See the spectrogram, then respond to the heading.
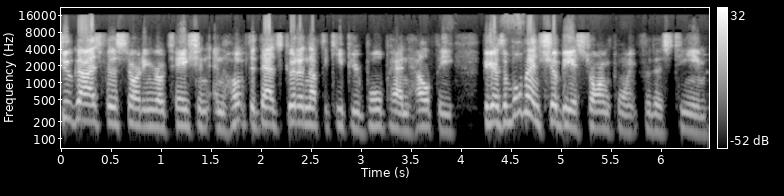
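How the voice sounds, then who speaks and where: A man's high voice with lively intonation at a fairly quick pace, dry and close with no echo, on a very clean recording with a silent background. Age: 30s. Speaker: sports radio host. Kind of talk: casual chat.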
